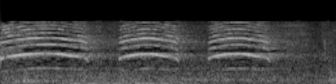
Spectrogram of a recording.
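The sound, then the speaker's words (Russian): A peacock's loud, wailing call repeats three times in a steady rhythm, each cry a high, nasal, arching note lasting under a second, played as a phone reminder alert with no talking. “Напоминалка у меня такая. Павлин кричит.”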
